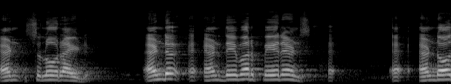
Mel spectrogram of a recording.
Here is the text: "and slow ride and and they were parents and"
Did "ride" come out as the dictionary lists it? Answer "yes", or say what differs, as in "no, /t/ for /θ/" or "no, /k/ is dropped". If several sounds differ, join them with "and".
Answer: yes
